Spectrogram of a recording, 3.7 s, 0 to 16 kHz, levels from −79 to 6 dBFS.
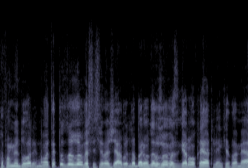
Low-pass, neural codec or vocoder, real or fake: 14.4 kHz; codec, 44.1 kHz, 2.6 kbps, SNAC; fake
